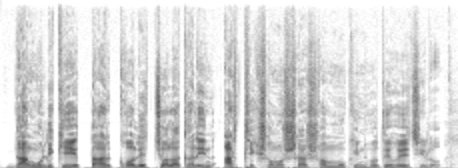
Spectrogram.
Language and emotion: Bengali, neutral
